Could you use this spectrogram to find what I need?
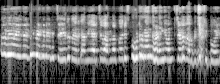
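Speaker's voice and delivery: crying, high-pitched sobbing wail.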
